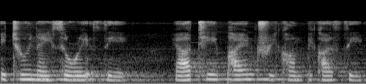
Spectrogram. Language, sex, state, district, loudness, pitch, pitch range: Nagamese, female, Nagaland, Dimapur, -17 LUFS, 210 Hz, 200-220 Hz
